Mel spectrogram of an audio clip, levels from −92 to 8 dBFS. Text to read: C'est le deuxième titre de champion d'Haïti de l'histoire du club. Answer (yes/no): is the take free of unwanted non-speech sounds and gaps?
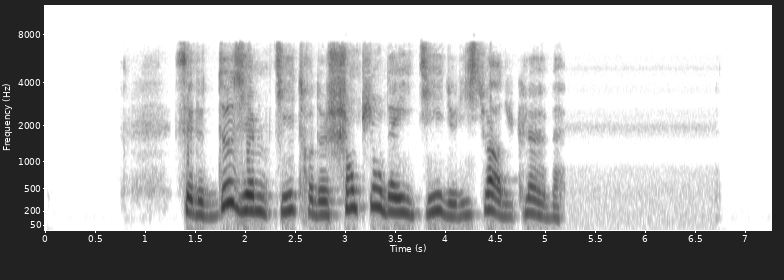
yes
